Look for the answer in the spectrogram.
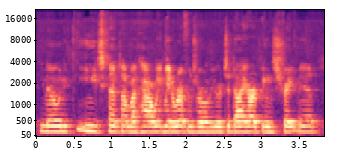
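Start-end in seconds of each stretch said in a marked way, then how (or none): none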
